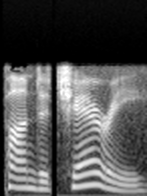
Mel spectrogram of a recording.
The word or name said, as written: Pondicherry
